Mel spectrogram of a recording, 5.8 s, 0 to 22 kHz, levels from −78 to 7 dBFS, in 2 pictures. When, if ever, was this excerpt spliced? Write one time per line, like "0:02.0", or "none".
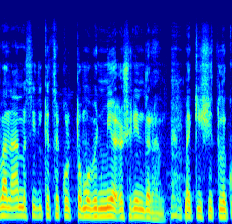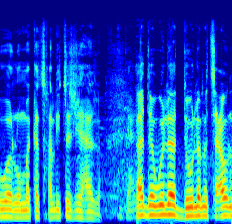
0:02.1
0:04.3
